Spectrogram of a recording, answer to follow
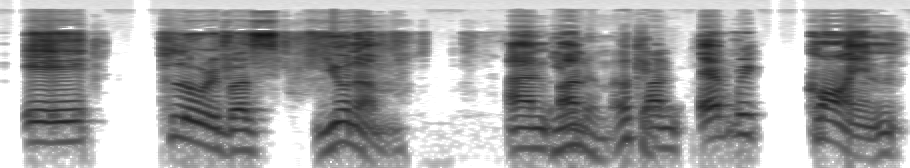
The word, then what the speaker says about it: E pluribus unum: The E is in Latin. It's pronounced A pluribus unum.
